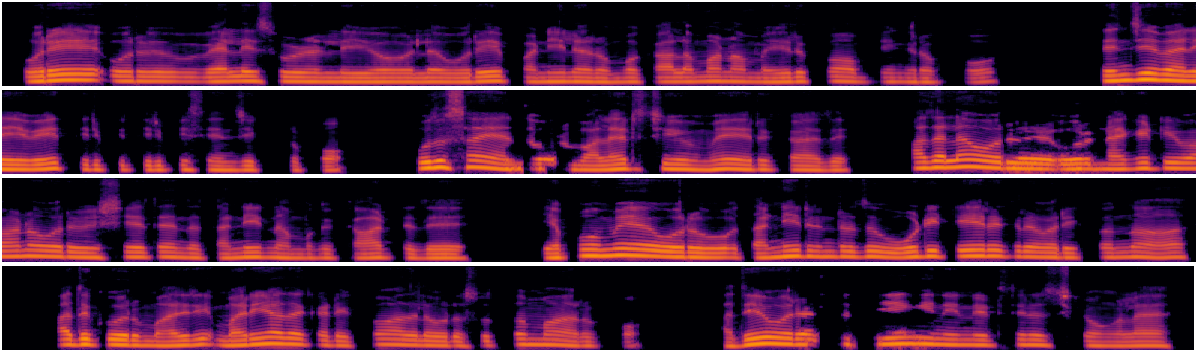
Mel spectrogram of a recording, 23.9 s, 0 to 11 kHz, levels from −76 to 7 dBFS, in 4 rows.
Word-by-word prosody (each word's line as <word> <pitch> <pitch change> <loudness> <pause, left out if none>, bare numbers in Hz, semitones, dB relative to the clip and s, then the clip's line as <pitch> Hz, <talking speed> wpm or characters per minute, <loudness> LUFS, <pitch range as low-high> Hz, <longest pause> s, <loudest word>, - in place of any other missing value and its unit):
ஒரே 160 +5 +5 0.3
ஒரு 145 -1 0 0.3
வேலை 145 +2 +2
சூழல்லயோ, 130 -2 -1
இல்ல 125 +1 -1
ஒரே 135 +3 +1 0.2
பணில 130 +1 -2
ரொம்ப 120 +2 -4
காலமா 130 +2 -2
நம்ம 125 -2 -4
இருக்கோம் 135 +1 -4
அப்பிடிங்கிறப்போ, 125 -1 -9 0.6
செஞ்ச 165 +4 +4
வேலையவே, 145 -2 +4
திருப்பி 130 -2 -7
திருப்பி 125 +1 -5
செஞ்சுக்கிட்டுருப்போம். 120 -1 -6 0.4
புதுசா 195 +2 +4
எந்த 150 +1 -2
ஒரு 140 - -8
வளர்ச்சியுமே 140 +1 0
இருக்காது. 125 -3 -4 0.4
அதெல்லாம் 195 +4 +5
ஒரு, 170 -2 +4 0.2
ஒரு 155 - +4
நெகட்டிவான 165 +2 0
ஒரு 155 -2 +1
விஷயத்த 150 +3 -3
இந்த 130 -1 -3
தண்ணீர் 140 +2 -1
நமக்கு 125 0 -5
காட்டுது. 125 -1 -3 0.6
எப்பவுமே 185 +8 +3 0.2
ஒரு 145 -1 +4
ஒ - - +1 0.2
தண்ணீர்ன்றது 160 +2 0 0.2
ஓடிகிட்டே 170 +2 +1
இருக்கிற 160 -3 0
வரைக்கும் 140 +2 -4
தான், 140 -2 -1 0.4
அதுக்கு 160 0 +2
ஒரு 145 - +3
மாதிரி 140 +5 +2
மரியாத 180 +5 +4
கிடைக்கும். 140 +4 -4
அதில 145 -3 0
ஒரு 130 - -3
சுத்தமாக 155 +1 -2
இருக்கும் 125 -1 -10 0.4
அதே 160 +10 +4
ஒரு 175 - +4
இடத்தில 165 +1 -7
தேங்கி 185 0 +3
நின்னுடுச்சுன்னு 150 0 -2
வச்சுக்கோங்களேன். 130 -1 -4
140 Hz, 140 wpm, -22 LUFS, 130-160 Hz, 0.6 s, ஒரே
